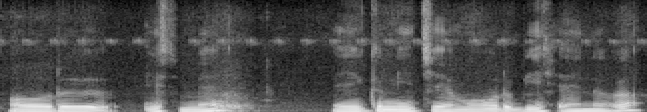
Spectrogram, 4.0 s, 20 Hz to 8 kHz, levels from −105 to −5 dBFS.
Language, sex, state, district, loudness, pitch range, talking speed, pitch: Hindi, male, Uttar Pradesh, Saharanpur, -18 LUFS, 105-135 Hz, 120 wpm, 110 Hz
